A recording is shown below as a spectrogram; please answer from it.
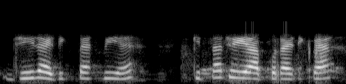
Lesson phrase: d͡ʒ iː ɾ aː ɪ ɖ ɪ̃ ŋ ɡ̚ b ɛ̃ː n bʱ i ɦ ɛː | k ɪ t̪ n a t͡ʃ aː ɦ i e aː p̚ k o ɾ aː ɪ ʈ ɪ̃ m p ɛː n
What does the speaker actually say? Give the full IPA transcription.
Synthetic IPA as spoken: d͡ʒ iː ɾ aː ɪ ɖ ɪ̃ ŋ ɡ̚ p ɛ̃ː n bʱ i ɦ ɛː | k ɪ t̪ n a t͡ʃ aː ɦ i e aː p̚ k o ɾ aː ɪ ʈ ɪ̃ ŋ p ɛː n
